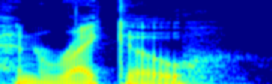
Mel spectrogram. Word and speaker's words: Henrico: I think Henrico is Henrico, but either way, pretty good.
